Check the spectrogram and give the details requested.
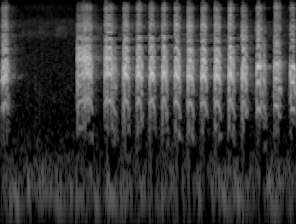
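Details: Red junglefowl hen: one raspy note, a short pause, then an even train of harsh clucks, roughly three per second, against quiet low rumble.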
